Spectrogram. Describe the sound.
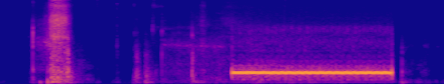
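A telephone call is dialed: a brief breathy burst and a few clicks and short beeps, then a single loud, steady tone that holds for about two seconds before cutting off.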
